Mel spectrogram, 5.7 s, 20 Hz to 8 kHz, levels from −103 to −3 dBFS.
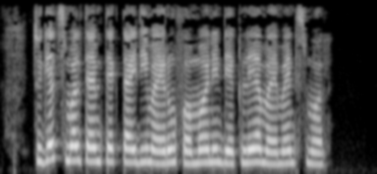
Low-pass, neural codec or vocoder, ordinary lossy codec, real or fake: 7.2 kHz; none; MP3, 32 kbps; real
